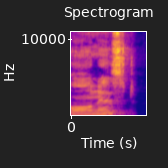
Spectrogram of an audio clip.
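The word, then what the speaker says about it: honest: इसे पढ़ेंगे honour, H ओ एन एस टी, ओ से पहले यहाँ भी एच है तो ऑनेस्ट, आवर।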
